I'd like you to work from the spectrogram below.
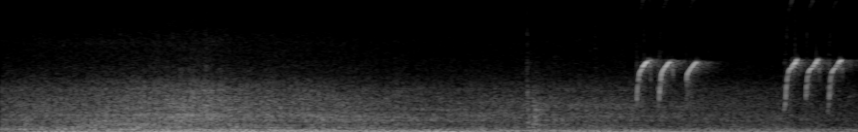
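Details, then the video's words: Cinereous tit in active song, used to prompt other birds to sing: after a stretch of low rumbling traffic-like noise, two quick bursts of three sharp, high, clipped whistles each near the end. "Masteran gelatik batu gacor"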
